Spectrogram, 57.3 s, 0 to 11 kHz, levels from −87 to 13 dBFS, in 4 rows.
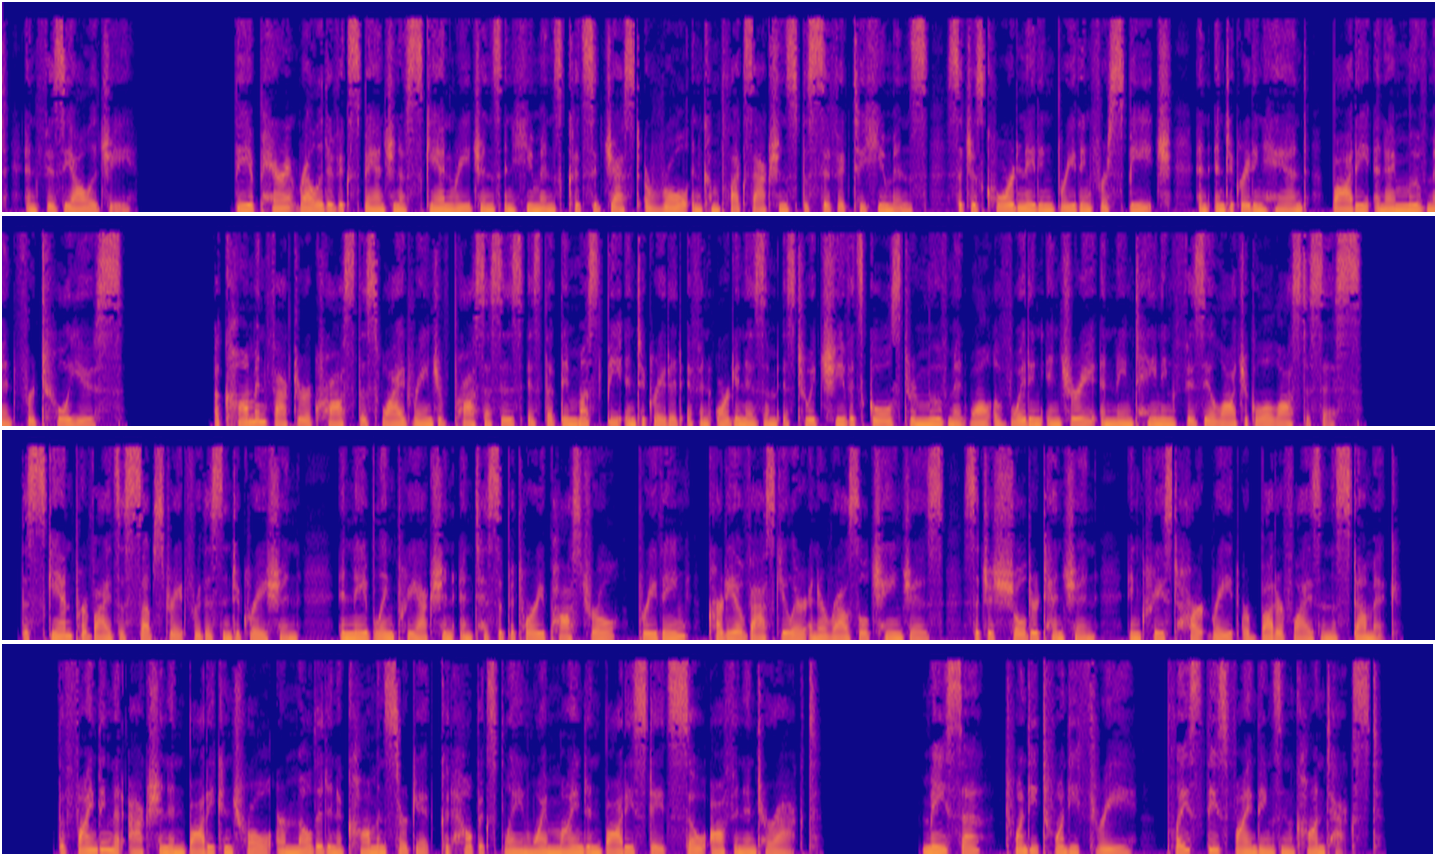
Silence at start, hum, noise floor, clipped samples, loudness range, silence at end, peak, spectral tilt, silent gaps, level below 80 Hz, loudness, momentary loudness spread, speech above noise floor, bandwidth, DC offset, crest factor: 0 s; none; under -90 dBFS; under 0.1%; 3 LU; 0.55 s; -6 dBFS; -5.5 dB/octave; 1.43-2.25 s, 15.65-16.36 s, 28.05-28.78 s, 42.75-43.46 s, 51.28-52.12 s; -54 dBFS; -22 LUFS; 8 LU; over 69 dB; 10.5 kHz; under 0.1%; 16 dB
